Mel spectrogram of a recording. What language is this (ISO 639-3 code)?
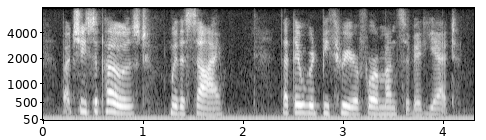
eng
